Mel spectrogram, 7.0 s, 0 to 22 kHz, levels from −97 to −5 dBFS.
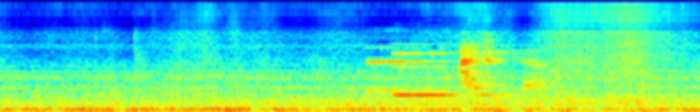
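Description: Throughout the clip, the audio has most likely passed through Opus compression in its music mode at a low bitrate, around 24 kbps. Starved bands get filled with folded or noise content, so these sounds turn plainly grainy, rough and noisy.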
